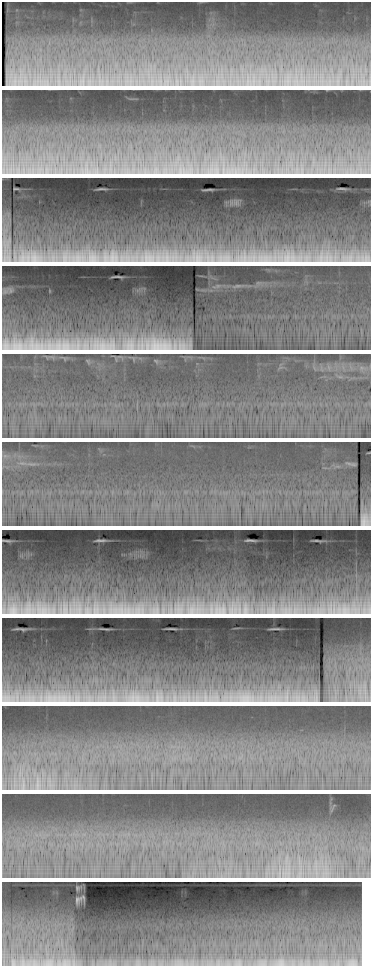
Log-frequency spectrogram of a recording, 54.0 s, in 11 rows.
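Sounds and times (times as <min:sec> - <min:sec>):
birds chirping and calling: 0:00.1 - 0:10.4, 0:49.8 - 0:50.4
low background rumble: 0:00.1 - 0:17.4, 0:29.4 - 0:41.3.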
